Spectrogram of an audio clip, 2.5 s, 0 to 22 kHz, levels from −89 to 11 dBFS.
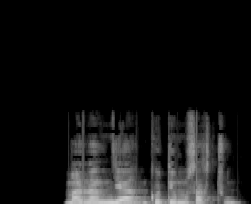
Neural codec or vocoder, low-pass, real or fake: none; 9.9 kHz; real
